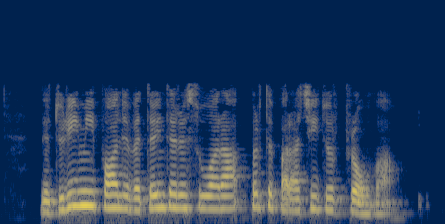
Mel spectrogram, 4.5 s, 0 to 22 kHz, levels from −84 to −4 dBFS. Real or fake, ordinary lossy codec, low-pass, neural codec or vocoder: real; Opus, 64 kbps; 5.4 kHz; none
